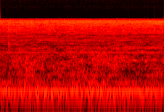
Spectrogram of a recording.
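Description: Steady low hum of a running vehicle, heard inside its cabin.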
